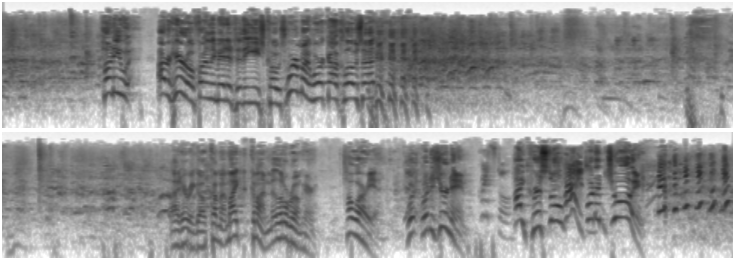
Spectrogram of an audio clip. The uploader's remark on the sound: Recorded live at Helium Comedy Club in Philadelphia, PA.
